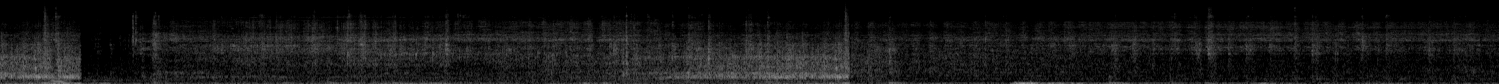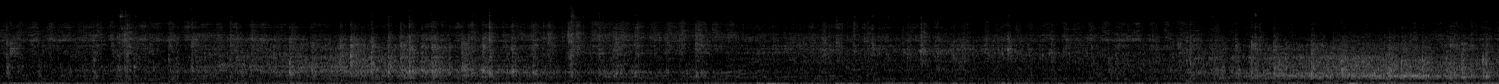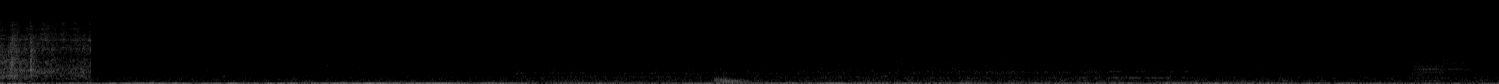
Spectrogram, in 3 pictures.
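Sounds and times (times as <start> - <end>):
wheels clicking on plastic track: 0.0 - 30.9
toy train motor whirring: 0.0 - 31.0.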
